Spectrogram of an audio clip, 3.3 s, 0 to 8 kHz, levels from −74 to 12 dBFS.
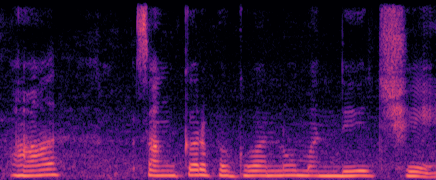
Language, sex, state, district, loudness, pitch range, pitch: Gujarati, female, Gujarat, Valsad, -15 LUFS, 210-225 Hz, 215 Hz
